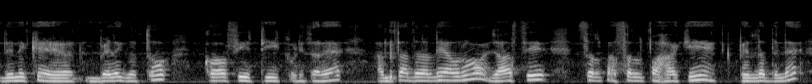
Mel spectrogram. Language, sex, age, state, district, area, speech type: Kannada, female, 60+, Karnataka, Bangalore Urban, rural, spontaneous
